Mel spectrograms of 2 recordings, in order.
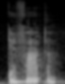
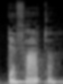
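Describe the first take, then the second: No difference in how they are said.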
